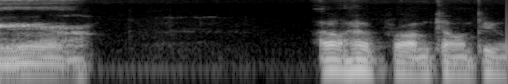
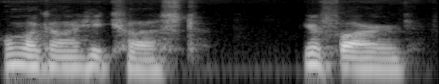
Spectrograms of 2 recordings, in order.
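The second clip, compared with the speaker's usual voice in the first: higher, louder imitation of an offended boss; hammed-up outrage; mock shocked boss; 6 semitones higher, 4 dB louder than usual. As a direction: act scandalized by the swearing. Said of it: "they're like".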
